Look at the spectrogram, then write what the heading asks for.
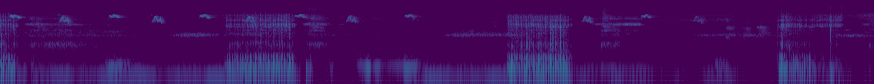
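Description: An English bulldog snores heavily, each deep rattling breath rumbling low and harsh for about a second. Quieter wheezy breaths and faint background sounds fill the gaps between the louder snores.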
